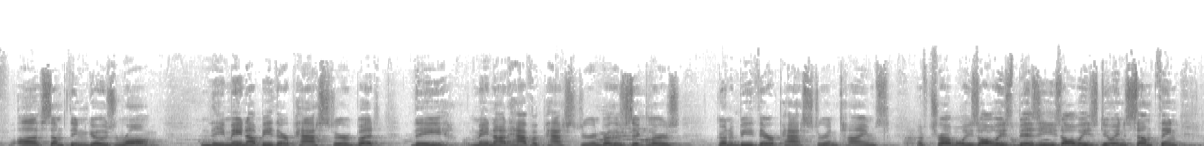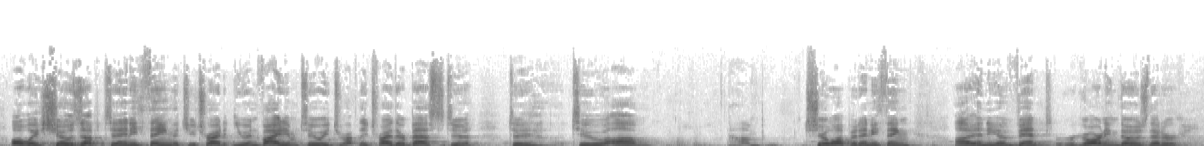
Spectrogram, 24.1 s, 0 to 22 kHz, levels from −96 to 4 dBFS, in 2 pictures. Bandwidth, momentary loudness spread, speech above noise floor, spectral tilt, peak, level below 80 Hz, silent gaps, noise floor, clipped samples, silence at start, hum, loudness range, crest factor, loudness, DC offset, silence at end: 14.5 kHz; 10 LU; 24 dB; -5.5 dB/octave; -14 dBFS; -74 dBFS; none; -57 dBFS; under 0.1%; 0 s; none; 4 LU; 20 dB; -33 LUFS; under 0.1%; 0.05 s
